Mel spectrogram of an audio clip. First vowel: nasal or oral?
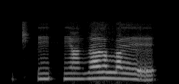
nasal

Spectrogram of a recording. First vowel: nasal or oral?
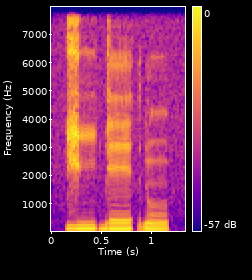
oral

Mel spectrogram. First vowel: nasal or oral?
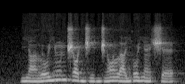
nasal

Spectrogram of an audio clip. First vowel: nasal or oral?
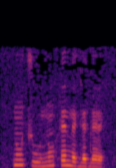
nasal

